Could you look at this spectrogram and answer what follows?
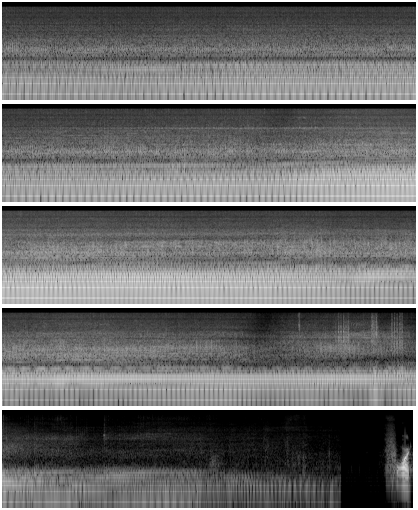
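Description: A paramotor engine and propeller run up for takeoff: a loud, steady, close drone that swells partway through and holds, then cuts out near the end, leaving brief fading sputters and quiet.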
